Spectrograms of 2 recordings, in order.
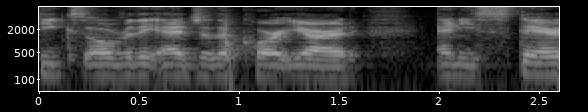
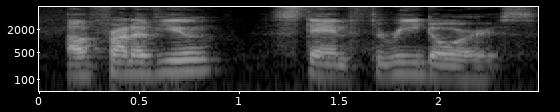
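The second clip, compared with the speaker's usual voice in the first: ordinary talk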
